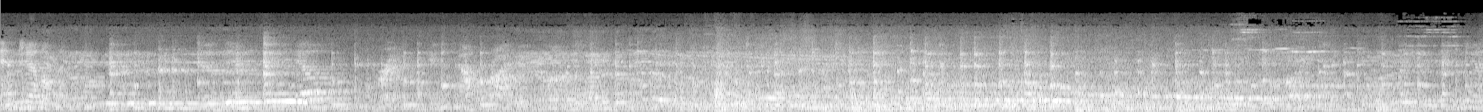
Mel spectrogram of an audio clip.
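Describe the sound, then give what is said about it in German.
Heard from inside a crowded New York subway train late at night, the train rides along the rails with a continuous loud rumble and rattle while many people talk throughout. “Der Zug, in dem ich stehe, ist trotzdem voll.”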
